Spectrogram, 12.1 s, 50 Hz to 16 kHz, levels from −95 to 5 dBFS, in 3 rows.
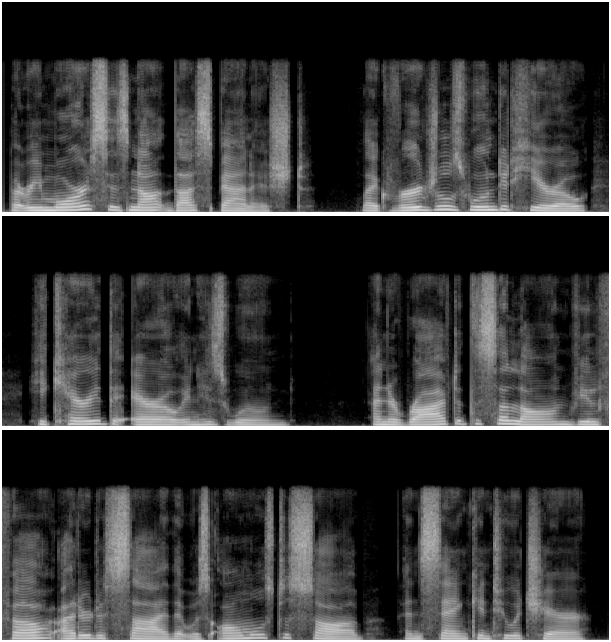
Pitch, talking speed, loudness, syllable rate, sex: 200 Hz, 180 wpm, -18 LUFS, 5.0 syllables/s, female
